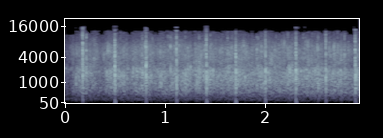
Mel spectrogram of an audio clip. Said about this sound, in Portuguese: O chefe do Executivo Municipal pediu um minuto de aplausos em homenagem às vítimas da Covid-19 em Manaus.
